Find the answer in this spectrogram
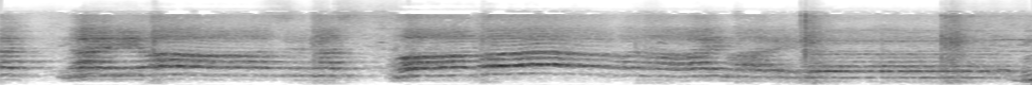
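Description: Men's voices chanting a noha, a Shia mourning lament, in long drawn-out sung phrases. The chant breaks off briefly about half a second in and again just before four seconds in.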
